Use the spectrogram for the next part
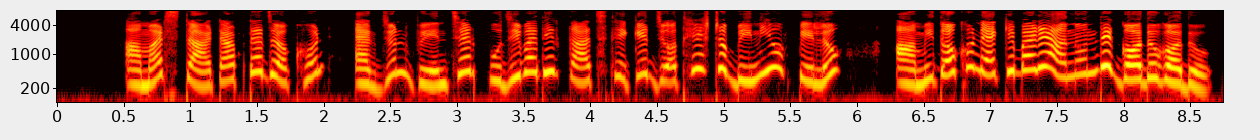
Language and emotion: Bengali, happy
